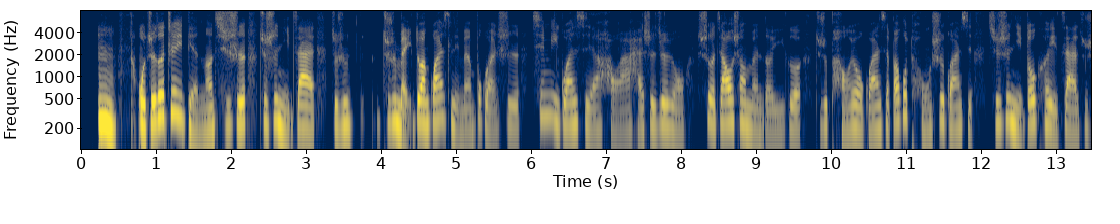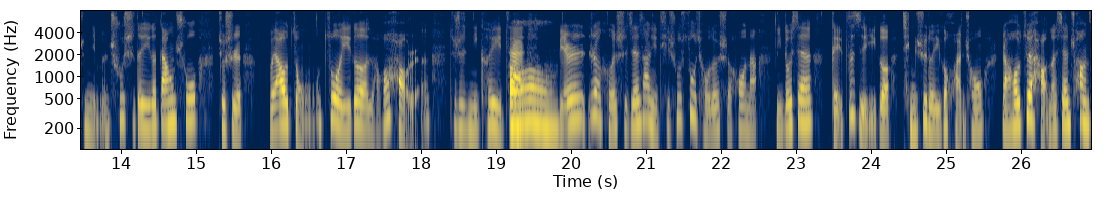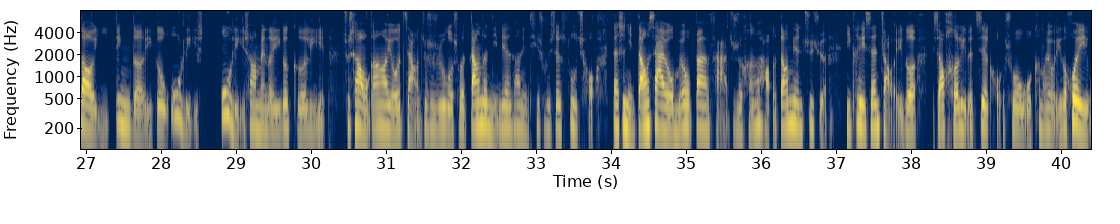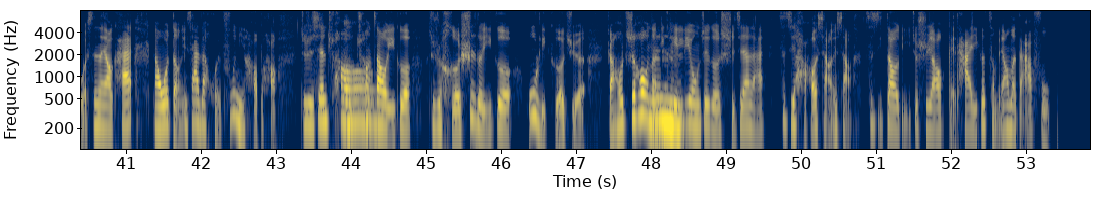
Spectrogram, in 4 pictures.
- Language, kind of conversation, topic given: Chinese, advice, 我总是很难说“不”，还经常被别人利用，该怎么办？
- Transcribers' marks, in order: none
